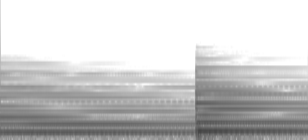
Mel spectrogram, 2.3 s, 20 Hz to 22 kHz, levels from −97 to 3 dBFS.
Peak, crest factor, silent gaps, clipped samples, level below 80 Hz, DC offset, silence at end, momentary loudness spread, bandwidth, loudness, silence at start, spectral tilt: -18 dBFS; 16 dB; none; under 0.1%; -60 dBFS; under 0.1%; 0 s; 9 LU; 4.9 kHz; -34 LUFS; 0 s; -6.5 dB/octave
